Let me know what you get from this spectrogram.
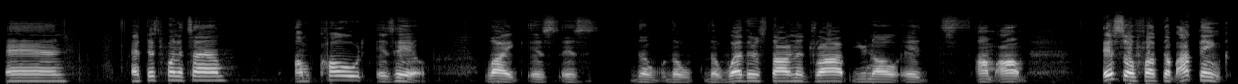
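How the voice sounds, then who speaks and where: A young American man with a slightly high voice, recorded fairly dry. He talks like a casual podcast host, rambling along in a laid-back way and swearing freely. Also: dry recording. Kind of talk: casual solo podcast chat.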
